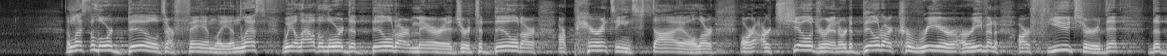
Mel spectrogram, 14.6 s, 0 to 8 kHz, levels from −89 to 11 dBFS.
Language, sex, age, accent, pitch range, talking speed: English, male, 40-59, American, 160-195 Hz, 150 wpm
